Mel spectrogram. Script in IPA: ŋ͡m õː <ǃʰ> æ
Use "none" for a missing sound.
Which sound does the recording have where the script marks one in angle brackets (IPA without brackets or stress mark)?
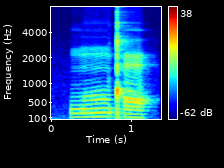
ǃʰ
